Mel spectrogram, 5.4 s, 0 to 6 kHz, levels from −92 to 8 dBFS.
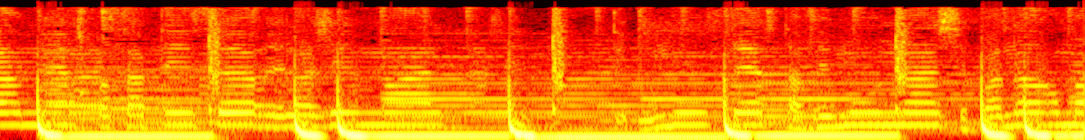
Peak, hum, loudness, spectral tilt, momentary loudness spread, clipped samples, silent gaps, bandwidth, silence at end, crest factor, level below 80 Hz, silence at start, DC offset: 0 dBFS; none; -11 LUFS; -9 dB/octave; 6 LU; 2%; none; 5.4 kHz; 0 s; 8 dB; -10 dBFS; 0 s; under 0.1%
